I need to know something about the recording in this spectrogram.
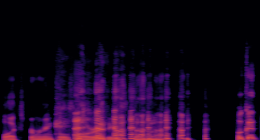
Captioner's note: laughing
